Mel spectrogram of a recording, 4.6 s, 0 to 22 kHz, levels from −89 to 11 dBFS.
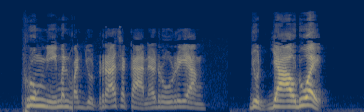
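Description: Throughout the speech, the treble is likely rebuilt by HE-AAC compression rather than coded directly, at a rate that fits roughly 24 kbps. The copied upper bands don't match the real harmonics, so sibilants sound gritty and metallic, with plainly audible codec damage.

From 0.91 s to 2.88 s, the input likely switched to a poorer device, after a 20 ms silence at the switch. The narrower path cuts everything above 7.6 kHz, so the speech turns duller and a few decibels quieter, with a faint new noise floor underneath until the original input returns.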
